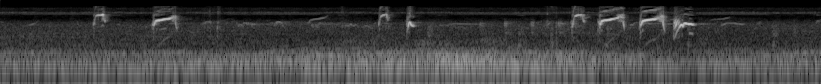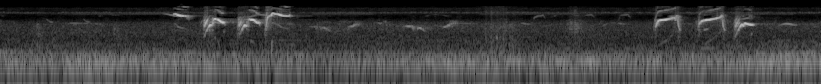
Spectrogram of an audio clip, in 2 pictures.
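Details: Female cinereous tit calling, used as a lure to trigger song: short groups of thin high chirps and sweeping whistles spaced a few seconds apart, over a noticeable low rushing background noise.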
